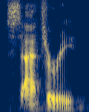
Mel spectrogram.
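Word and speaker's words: Säteri: But no, it's Sateri. That's how you say it.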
